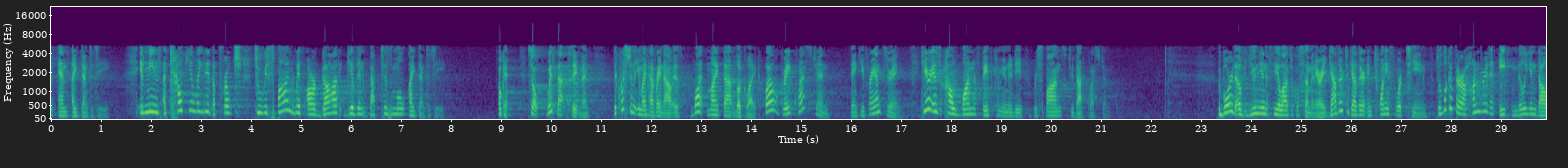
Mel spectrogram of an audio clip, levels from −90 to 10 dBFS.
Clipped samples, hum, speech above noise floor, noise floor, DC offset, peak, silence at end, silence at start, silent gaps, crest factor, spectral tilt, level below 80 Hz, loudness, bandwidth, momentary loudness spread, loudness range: under 0.1%; none; 45 dB; -61 dBFS; under 0.1%; 0 dBFS; 0 s; 0 s; none; 18 dB; -3 dB/octave; -54 dBFS; -16 LUFS; 5.6 kHz; 12 LU; 6 LU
